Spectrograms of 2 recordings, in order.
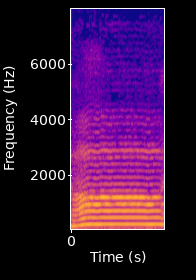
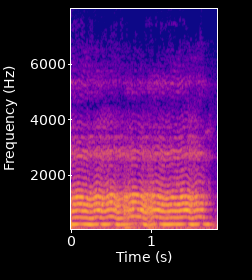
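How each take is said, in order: First: The voice is held steady. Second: The voice shakes with a tremor.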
